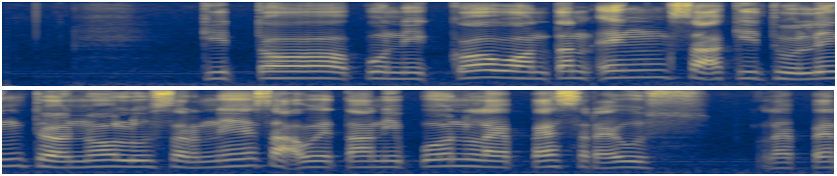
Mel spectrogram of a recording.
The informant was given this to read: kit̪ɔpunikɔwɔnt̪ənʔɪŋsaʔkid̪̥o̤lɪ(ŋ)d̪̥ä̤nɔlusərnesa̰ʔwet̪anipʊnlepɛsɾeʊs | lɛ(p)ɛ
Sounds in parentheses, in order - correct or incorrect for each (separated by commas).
correct, correct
